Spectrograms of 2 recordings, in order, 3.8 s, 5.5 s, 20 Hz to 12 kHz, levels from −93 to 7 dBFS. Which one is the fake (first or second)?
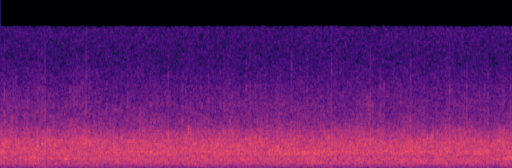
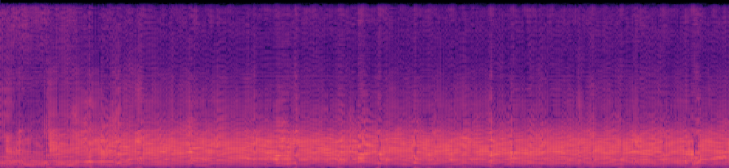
second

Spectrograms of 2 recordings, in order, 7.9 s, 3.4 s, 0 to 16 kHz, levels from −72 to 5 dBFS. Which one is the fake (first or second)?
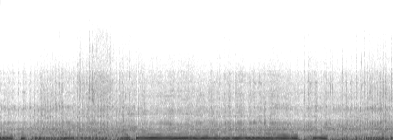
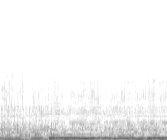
second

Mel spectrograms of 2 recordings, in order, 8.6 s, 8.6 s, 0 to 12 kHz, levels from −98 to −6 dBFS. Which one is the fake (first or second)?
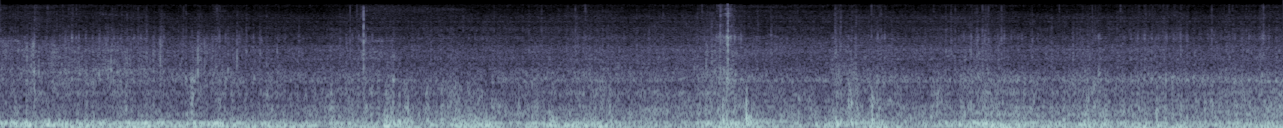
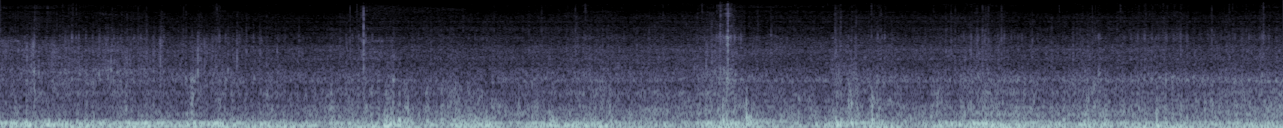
first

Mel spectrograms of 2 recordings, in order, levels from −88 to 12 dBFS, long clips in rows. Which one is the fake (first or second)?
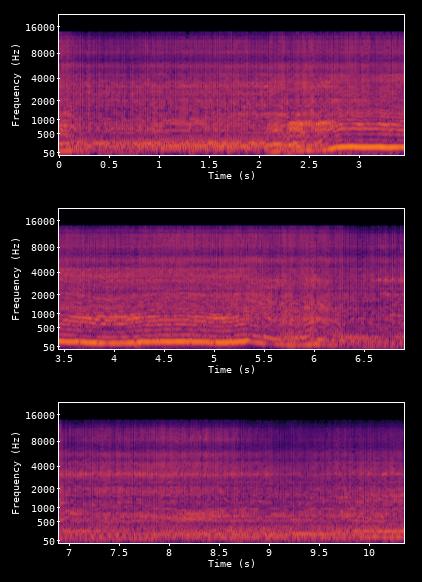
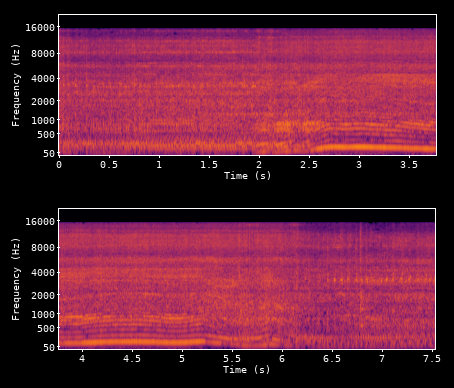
first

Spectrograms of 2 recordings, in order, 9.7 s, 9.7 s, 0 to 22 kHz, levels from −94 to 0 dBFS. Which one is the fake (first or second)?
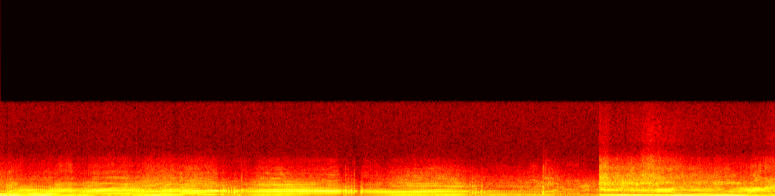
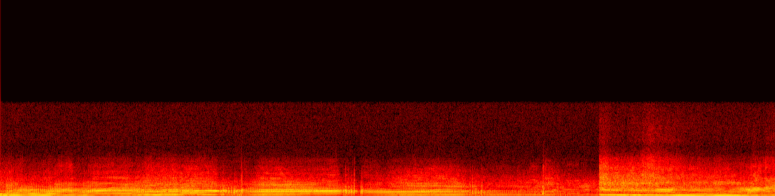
second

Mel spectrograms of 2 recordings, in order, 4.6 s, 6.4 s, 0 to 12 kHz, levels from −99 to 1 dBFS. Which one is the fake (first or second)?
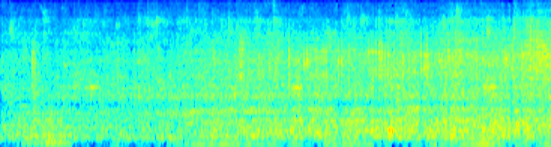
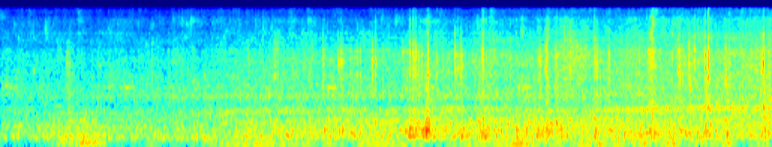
second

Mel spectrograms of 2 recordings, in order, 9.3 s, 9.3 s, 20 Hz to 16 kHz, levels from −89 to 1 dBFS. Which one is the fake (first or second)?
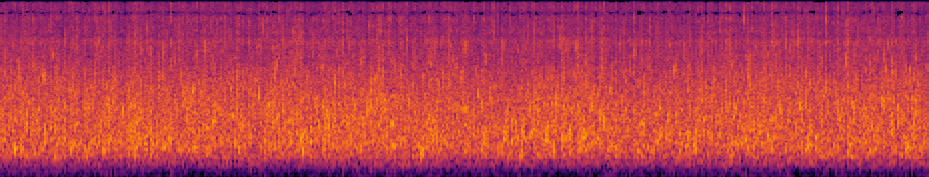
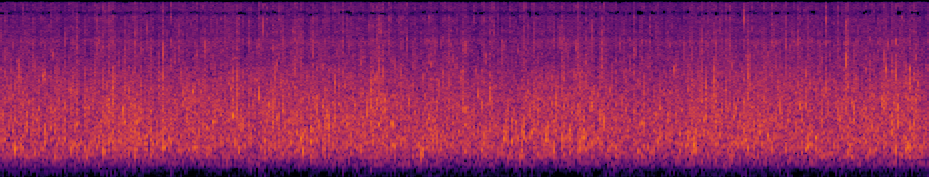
second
